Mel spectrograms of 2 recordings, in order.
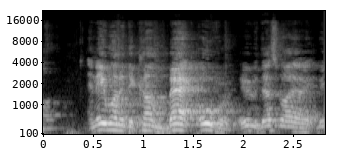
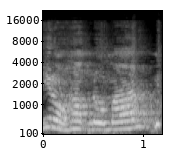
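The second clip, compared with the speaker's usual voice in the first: put-on Jamaican accent, higher pitch; 7 semitones higher than usual. Retelling a TikTok guy's joke about hiring a Jamaican: imitating a Jamaican accent. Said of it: "the way he said it sounded like hump a man".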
